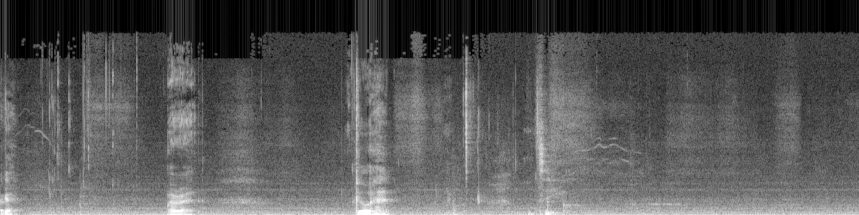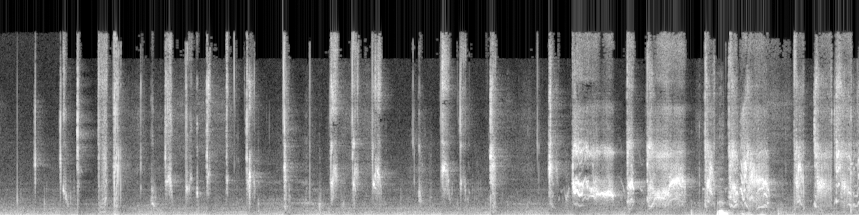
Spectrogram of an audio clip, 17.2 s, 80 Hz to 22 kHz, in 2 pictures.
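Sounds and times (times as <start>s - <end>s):
speech: 0.0s - 0.3s, 1.7s - 2.1s, 3.6s - 4.0s, 5.3s - 5.7s, 15.8s - 16.2s
person imitating a chickadee call with their mouth: 11.9s - 17.1s.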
